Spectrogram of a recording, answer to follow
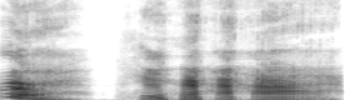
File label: Shoot Complete Oneshot; creatures organic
